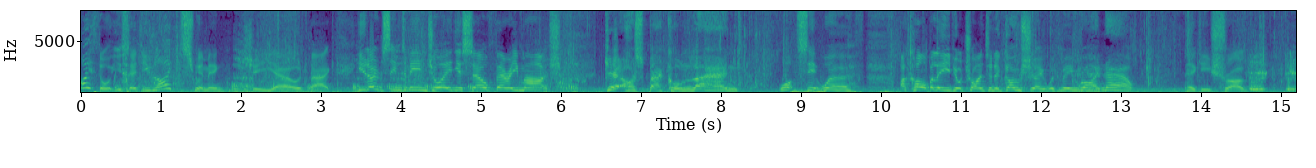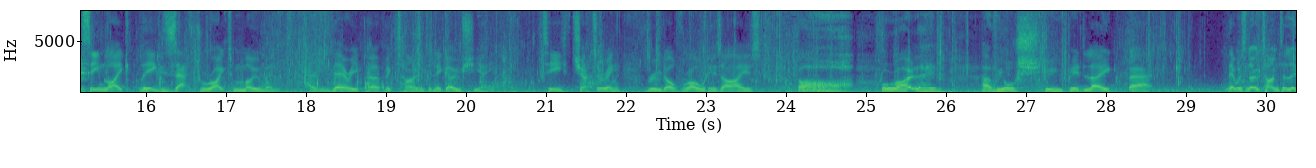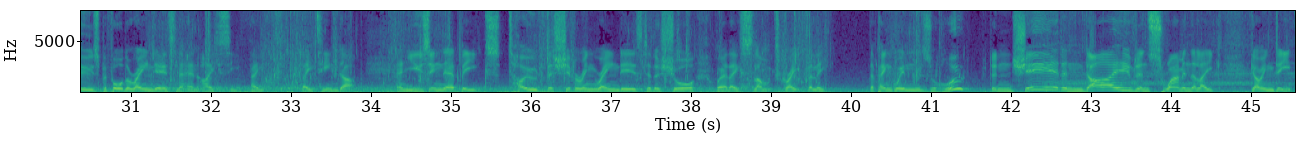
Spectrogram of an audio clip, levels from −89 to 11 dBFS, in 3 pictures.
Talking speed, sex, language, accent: 150 wpm, male, English, British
